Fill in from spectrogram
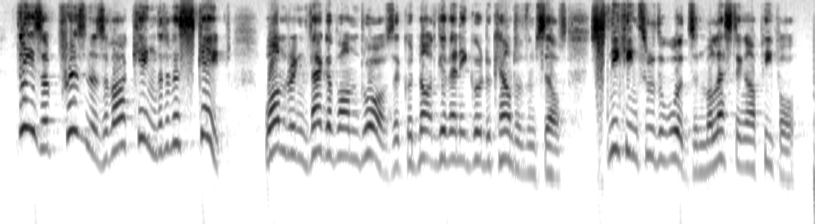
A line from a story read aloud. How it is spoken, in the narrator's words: they cried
